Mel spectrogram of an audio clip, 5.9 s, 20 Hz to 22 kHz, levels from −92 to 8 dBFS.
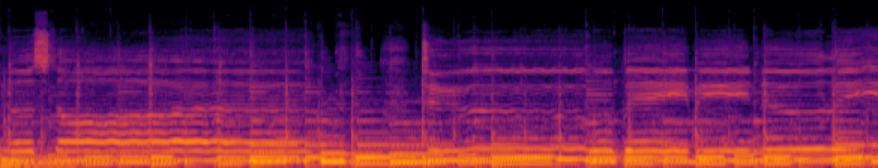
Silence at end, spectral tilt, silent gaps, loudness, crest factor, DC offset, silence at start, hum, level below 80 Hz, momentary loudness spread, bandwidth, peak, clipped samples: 0 s; -7.5 dB/octave; none; -20 LUFS; 14 dB; under 0.1%; 0 s; none; -52 dBFS; 2 LU; 10.5 kHz; -6 dBFS; under 0.1%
